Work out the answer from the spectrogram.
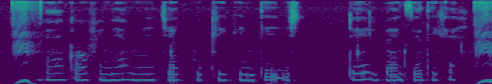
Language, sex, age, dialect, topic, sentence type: Hindi, female, 25-30, Garhwali, banking, statement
